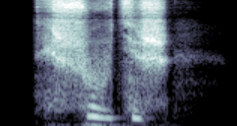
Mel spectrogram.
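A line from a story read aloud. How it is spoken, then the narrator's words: Disbelieving whisper. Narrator (Russian): прошептала я, все еще не веря, что он принес сюда все это после того, как я отменила наше свидание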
